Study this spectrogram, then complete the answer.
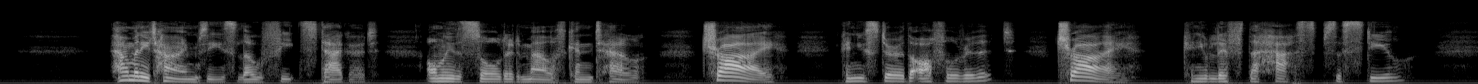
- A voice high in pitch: No, low, 130 Hz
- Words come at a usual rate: No, slow, 115 wpm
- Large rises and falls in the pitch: No, average, 4.7 semitones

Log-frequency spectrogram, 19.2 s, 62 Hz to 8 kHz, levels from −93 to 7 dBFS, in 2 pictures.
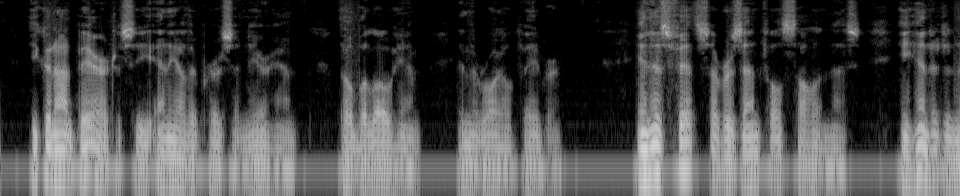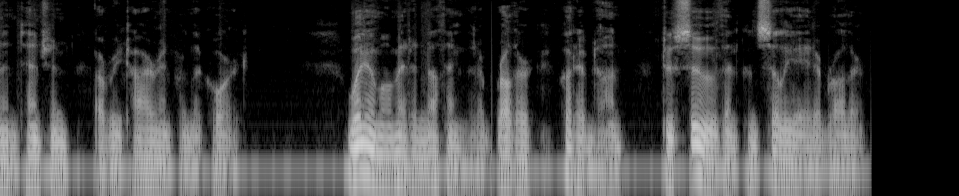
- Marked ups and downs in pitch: Yes, wide, 7.3 semitones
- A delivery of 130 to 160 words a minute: Yes, average, 150 wpm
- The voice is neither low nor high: No, very low, 85 Hz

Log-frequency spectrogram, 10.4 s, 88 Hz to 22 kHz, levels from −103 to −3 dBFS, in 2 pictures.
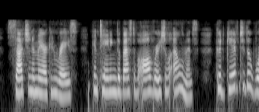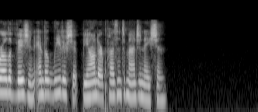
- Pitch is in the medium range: No, high, 225 Hz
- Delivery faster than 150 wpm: No, average, 145 wpm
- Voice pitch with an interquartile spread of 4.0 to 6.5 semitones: No, average, 3.6 semitones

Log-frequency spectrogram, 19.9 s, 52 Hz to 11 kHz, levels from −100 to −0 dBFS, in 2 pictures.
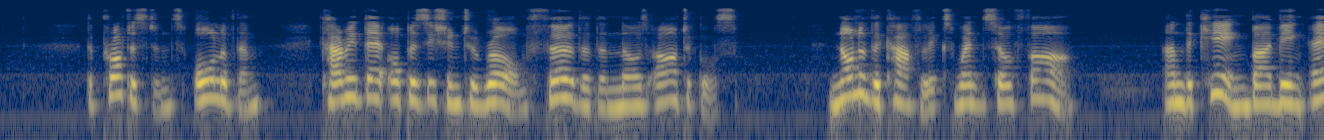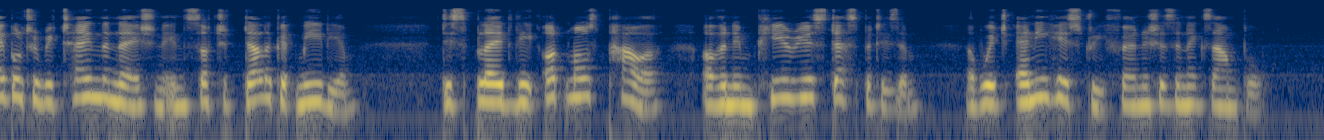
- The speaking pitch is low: No, high, 215 Hz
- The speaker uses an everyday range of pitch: Yes, average, 3.6 semitones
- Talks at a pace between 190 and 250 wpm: No, average, 155 wpm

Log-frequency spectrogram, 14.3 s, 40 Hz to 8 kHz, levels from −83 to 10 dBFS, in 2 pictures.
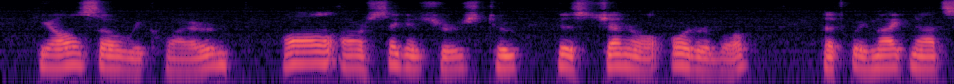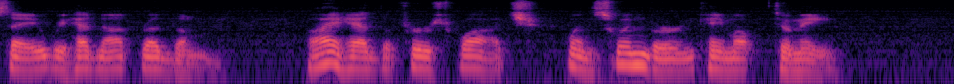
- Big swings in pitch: No, average, 3.6 semitones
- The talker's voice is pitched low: Yes, low, 115 Hz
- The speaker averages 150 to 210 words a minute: No, slow, 135 wpm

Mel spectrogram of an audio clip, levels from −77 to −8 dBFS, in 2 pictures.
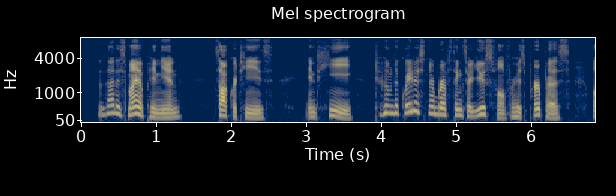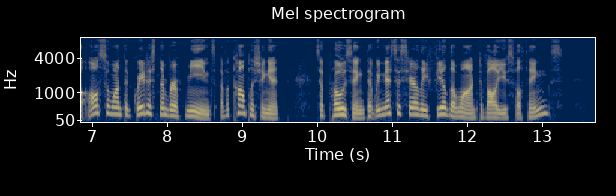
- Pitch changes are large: Yes, wide, 8.7 semitones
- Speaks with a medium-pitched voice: Yes, medium, 160 Hz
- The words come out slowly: No, average, 180 wpm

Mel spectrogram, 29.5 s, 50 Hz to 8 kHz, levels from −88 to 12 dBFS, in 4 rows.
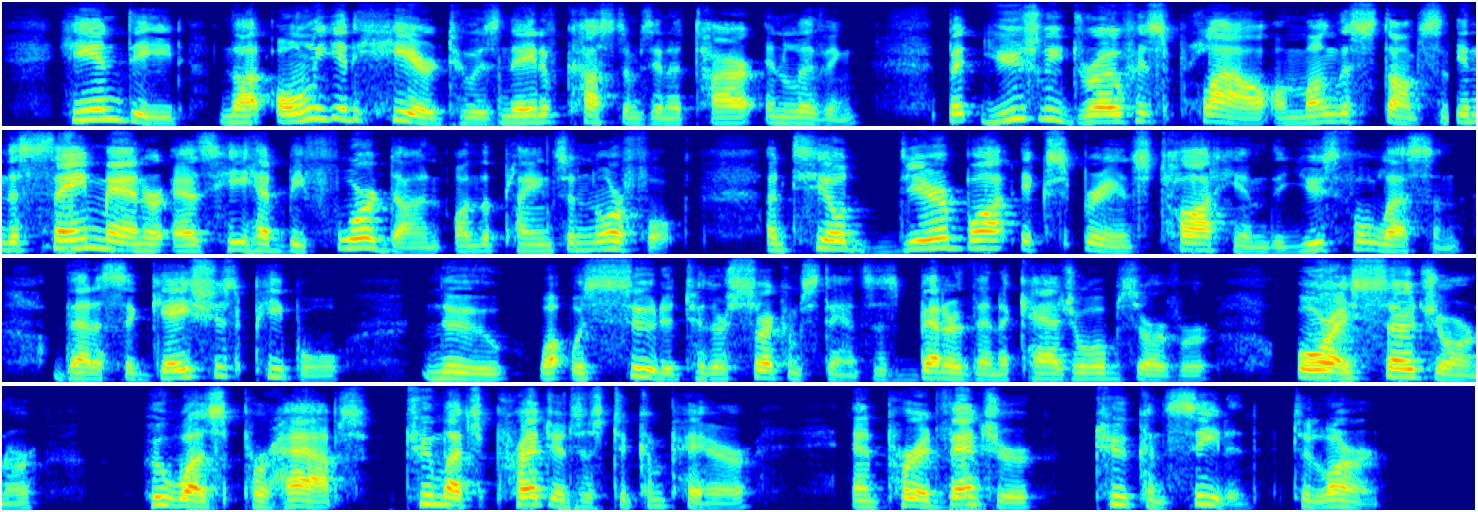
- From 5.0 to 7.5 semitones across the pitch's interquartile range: Yes, wide, 5.4 semitones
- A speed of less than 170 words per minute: Yes, average, 155 wpm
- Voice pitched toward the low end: No, medium, 160 Hz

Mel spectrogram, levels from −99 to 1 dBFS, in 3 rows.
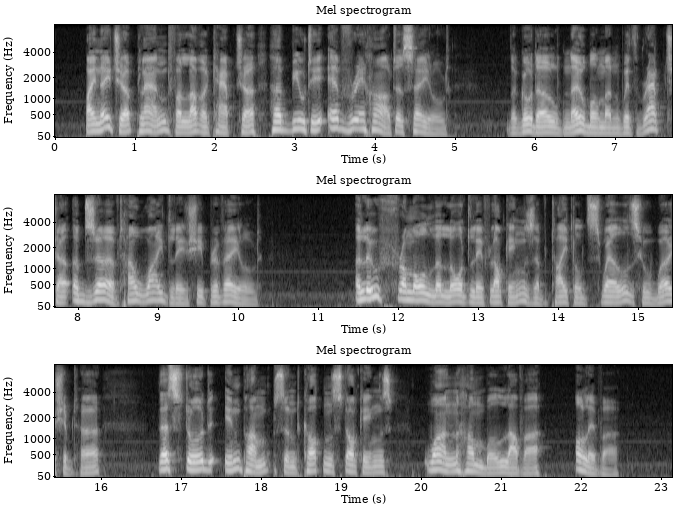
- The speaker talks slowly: Yes, slow, 115 wpm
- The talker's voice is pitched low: Yes, low, 120 Hz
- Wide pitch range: Yes, wide, 5.9 semitones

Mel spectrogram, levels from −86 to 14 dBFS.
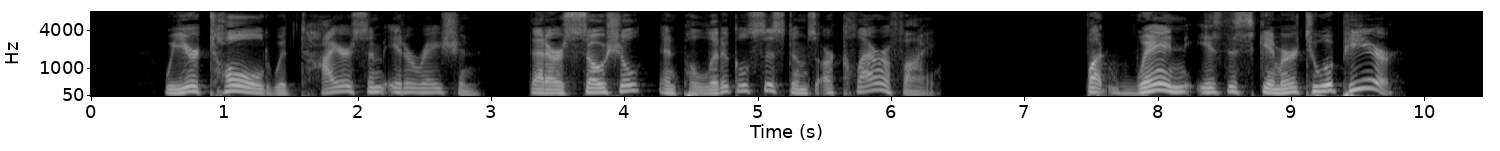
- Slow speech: Yes, slow, 120 wpm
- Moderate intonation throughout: No, wide, 5.7 semitones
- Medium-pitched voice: Yes, medium, 155 Hz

